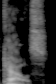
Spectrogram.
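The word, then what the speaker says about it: Coues: So the guy's name was cows. Yeah, that's how you pronounced his last name.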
